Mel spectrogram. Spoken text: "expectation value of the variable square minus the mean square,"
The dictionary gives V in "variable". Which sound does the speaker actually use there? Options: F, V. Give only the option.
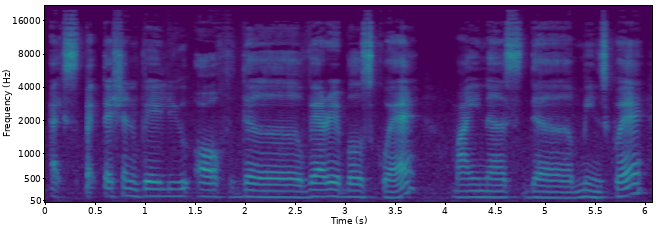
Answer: V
